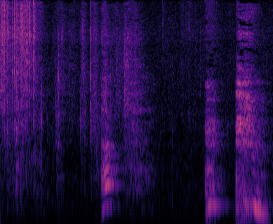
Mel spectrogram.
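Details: Crinkling craft noise, then a few short voiced throat-clearing bursts from an adult woman with a hoarse voice: throat clearing.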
